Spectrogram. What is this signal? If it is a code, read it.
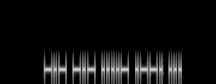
Morse code, heard as a keyed tone, about 50 wpm, 700 Hz. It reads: KK4PS
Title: USA Call Signs Repeated 3x 50wpm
